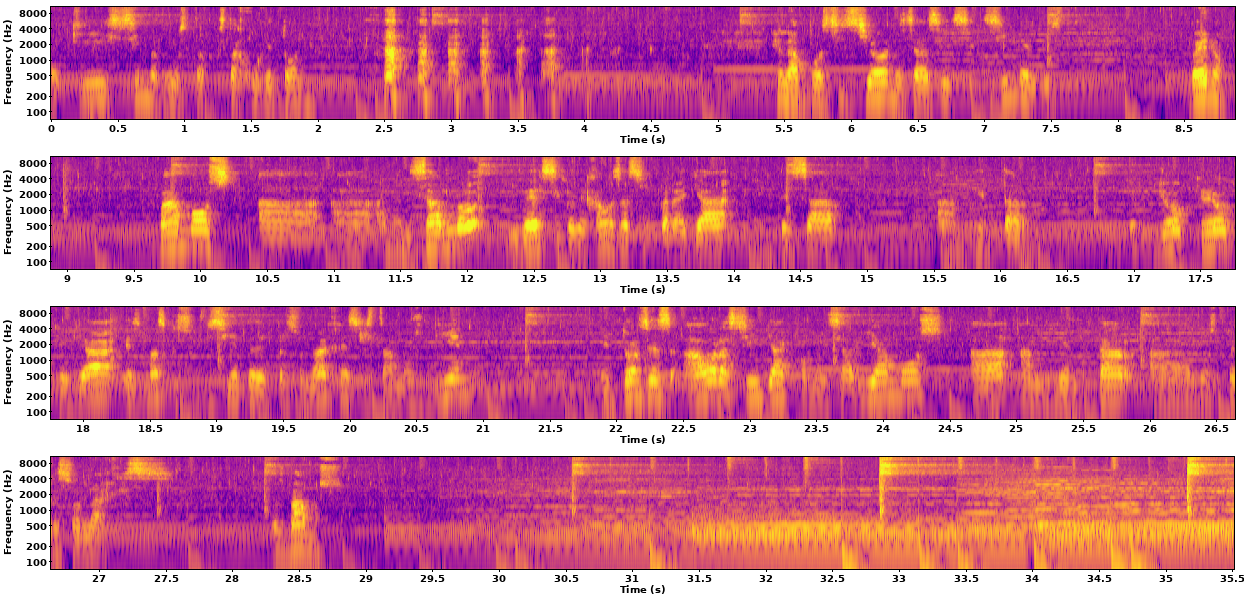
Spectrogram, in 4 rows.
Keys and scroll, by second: 31.0 super+c, 31.5 super++, 31.6 super+space, 32.1 v, 34.4 e, 35.4 super+z.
